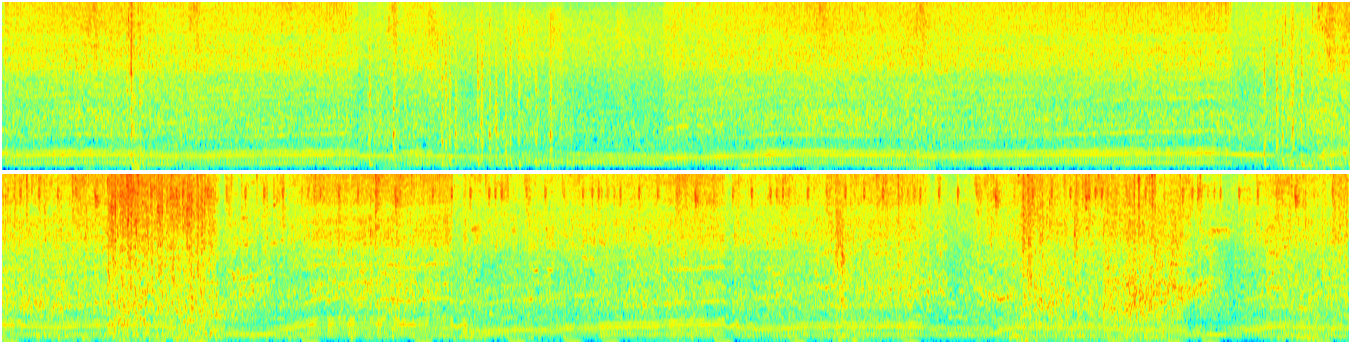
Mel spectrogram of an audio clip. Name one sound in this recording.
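Tyres hiss and splash on a wet road.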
